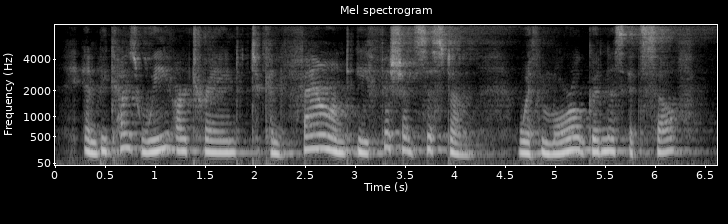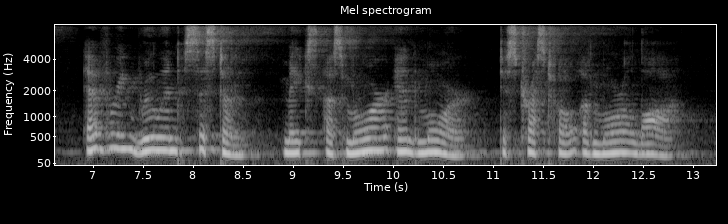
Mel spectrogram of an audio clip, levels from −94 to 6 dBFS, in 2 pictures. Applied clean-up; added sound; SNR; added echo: none; none; none; reverberation time 1.8 s.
